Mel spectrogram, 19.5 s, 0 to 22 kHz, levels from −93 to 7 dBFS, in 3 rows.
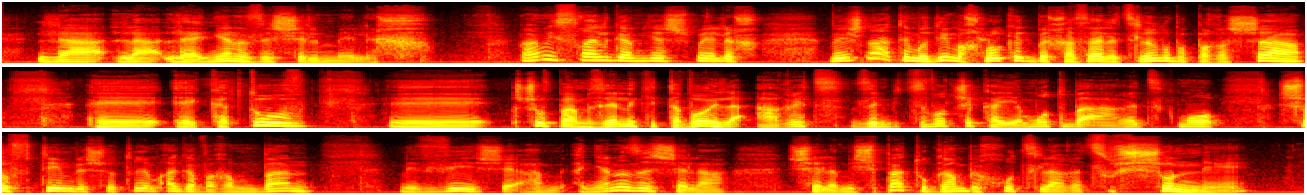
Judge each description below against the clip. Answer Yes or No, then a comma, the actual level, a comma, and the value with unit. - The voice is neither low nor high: No, low, 130 Hz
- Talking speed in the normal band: No, fast, 155 wpm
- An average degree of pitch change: No, wide, 6.3 semitones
